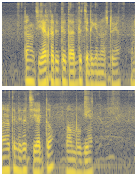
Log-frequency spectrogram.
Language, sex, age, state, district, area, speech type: Santali, male, 18-30, West Bengal, Jhargram, rural, spontaneous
